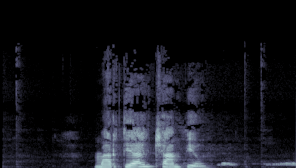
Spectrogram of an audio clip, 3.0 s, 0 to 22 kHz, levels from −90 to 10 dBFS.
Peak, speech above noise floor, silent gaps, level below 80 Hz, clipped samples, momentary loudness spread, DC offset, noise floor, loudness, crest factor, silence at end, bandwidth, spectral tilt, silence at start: -2 dBFS; 49 dB; none; -68 dBFS; under 0.1%; 22 LU; under 0.1%; -65 dBFS; -16 LUFS; 18 dB; 0 s; 15.5 kHz; -4.5 dB/octave; 0.95 s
